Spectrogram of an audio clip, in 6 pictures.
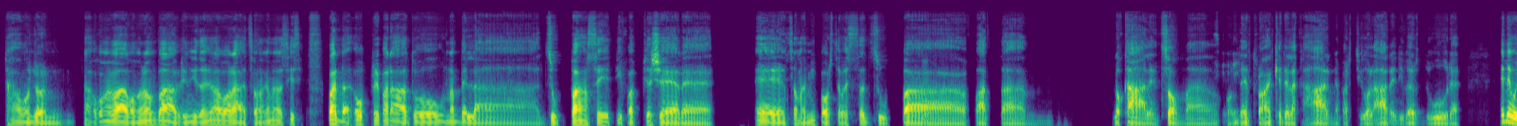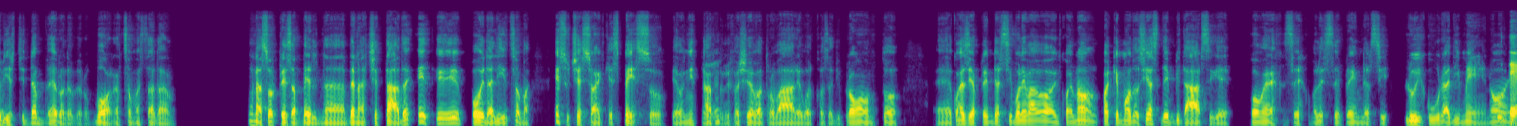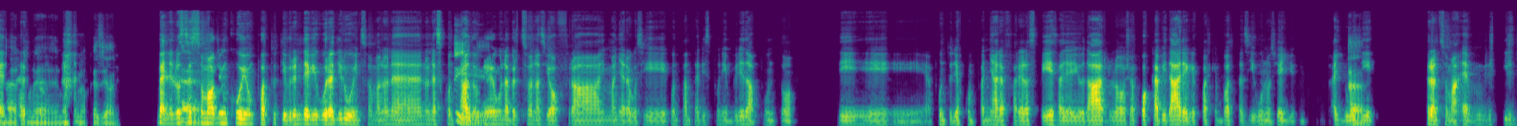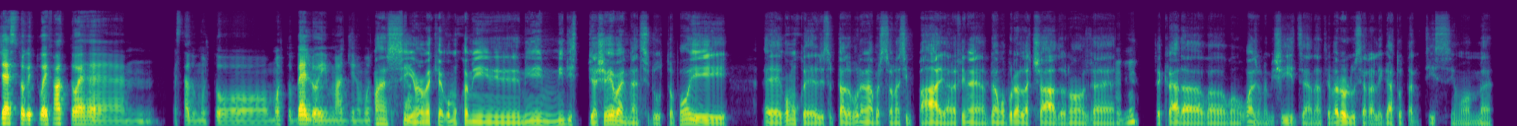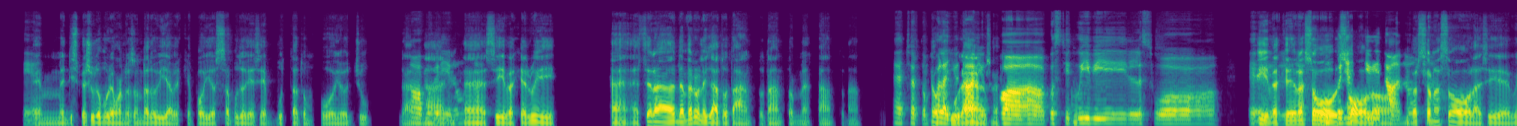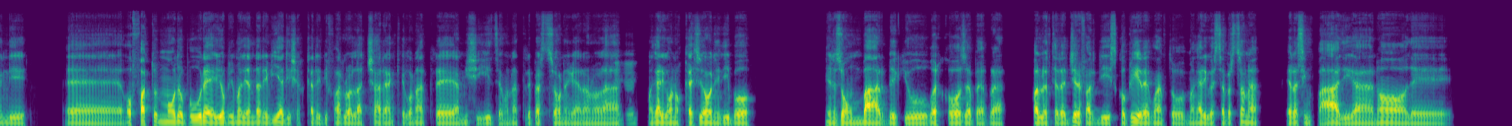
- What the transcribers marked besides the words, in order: unintelligible speech; other background noise; chuckle; sad: "No poverino"
- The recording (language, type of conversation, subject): Italian, podcast, Hai mai aiutato qualcuno e ricevuto una sorpresa inaspettata?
